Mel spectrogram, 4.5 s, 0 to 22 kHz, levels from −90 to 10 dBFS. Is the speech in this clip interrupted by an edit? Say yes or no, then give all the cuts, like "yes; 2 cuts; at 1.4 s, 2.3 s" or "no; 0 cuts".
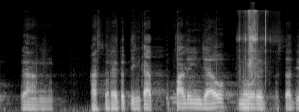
yes; 2 cuts; at 2.6 s, 3.6 s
